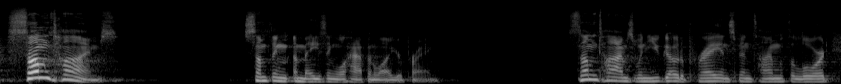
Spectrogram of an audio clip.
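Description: A man's voice: a little high, fairly bright tone, long reverb tail. A male pastor giving a sermon in a church, conversational and self-deprecating. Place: church sanctuary.

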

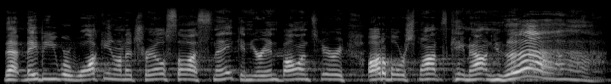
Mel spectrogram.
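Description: A male pastor preaching a sermon, swinging between loud emphatic lines and hushed low ones, and putting direct questions to the listeners. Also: little pitch movement, fairly quick, big-room sound.

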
